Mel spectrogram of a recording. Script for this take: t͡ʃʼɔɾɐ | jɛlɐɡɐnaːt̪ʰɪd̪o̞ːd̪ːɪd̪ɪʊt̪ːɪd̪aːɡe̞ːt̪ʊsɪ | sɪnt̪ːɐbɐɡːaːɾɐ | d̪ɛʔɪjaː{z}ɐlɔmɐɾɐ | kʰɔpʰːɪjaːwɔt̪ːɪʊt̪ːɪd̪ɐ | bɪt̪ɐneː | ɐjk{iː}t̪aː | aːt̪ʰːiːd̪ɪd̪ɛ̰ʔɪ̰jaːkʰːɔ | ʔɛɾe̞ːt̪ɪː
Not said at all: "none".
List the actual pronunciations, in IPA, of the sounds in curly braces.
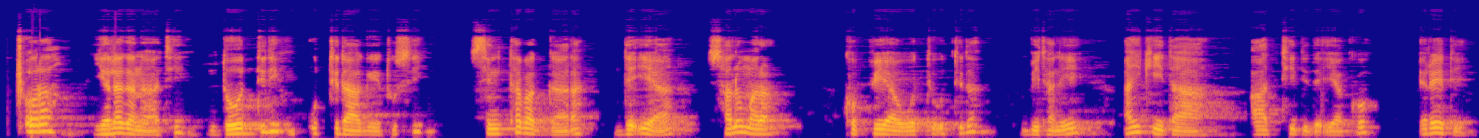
s, iː

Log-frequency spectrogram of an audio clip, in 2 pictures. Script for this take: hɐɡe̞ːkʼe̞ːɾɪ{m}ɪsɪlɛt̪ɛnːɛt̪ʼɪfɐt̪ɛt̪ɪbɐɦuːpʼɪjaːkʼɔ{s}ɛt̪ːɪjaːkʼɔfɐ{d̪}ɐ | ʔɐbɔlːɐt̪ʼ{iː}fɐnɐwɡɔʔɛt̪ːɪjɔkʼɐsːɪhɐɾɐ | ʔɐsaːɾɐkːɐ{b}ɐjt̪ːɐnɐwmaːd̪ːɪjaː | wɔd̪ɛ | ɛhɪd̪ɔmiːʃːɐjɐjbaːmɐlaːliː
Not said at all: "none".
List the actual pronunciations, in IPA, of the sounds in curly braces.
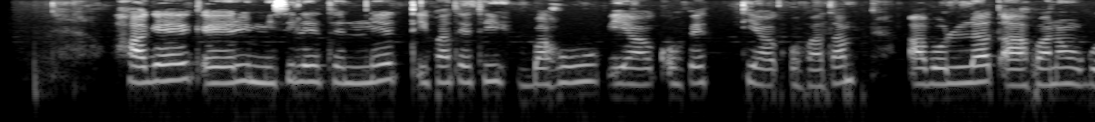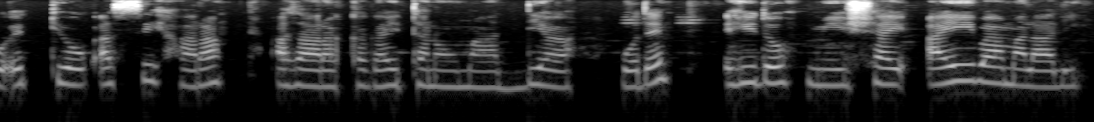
m, f, t̪, aː, ɡ

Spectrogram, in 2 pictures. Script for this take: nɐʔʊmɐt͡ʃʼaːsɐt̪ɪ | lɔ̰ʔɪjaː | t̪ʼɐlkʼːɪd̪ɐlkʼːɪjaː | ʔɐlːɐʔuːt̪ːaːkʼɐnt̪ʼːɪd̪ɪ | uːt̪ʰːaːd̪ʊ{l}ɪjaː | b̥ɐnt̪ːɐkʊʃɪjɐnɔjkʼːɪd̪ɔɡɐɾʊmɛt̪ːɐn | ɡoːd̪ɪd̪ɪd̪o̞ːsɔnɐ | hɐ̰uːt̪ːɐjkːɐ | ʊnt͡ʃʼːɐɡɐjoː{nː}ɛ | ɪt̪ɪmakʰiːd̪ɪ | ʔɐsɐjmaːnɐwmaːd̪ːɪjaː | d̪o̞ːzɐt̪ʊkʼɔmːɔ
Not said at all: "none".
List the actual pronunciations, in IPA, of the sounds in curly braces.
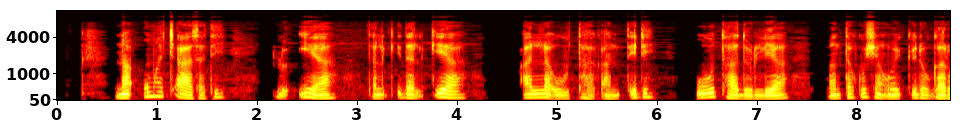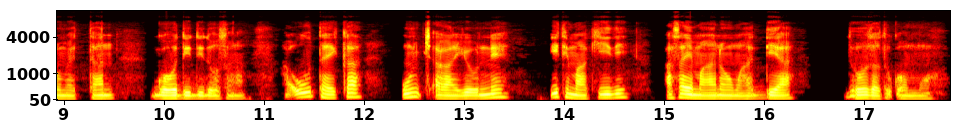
lː, nː

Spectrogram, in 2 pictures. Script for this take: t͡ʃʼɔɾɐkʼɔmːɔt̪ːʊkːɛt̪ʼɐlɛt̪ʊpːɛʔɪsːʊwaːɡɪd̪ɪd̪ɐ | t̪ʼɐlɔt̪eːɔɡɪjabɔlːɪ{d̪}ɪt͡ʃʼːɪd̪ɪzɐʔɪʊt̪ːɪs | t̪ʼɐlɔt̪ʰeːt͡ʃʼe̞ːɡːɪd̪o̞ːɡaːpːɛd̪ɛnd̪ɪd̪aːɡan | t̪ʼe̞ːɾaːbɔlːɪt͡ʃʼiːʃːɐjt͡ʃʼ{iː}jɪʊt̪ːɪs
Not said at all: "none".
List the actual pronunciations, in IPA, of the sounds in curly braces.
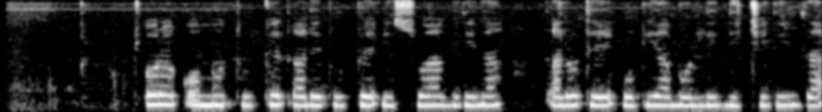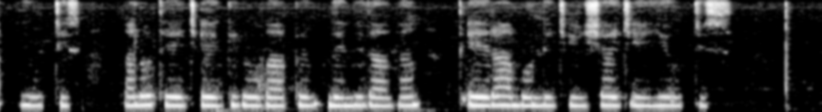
d̪, iː

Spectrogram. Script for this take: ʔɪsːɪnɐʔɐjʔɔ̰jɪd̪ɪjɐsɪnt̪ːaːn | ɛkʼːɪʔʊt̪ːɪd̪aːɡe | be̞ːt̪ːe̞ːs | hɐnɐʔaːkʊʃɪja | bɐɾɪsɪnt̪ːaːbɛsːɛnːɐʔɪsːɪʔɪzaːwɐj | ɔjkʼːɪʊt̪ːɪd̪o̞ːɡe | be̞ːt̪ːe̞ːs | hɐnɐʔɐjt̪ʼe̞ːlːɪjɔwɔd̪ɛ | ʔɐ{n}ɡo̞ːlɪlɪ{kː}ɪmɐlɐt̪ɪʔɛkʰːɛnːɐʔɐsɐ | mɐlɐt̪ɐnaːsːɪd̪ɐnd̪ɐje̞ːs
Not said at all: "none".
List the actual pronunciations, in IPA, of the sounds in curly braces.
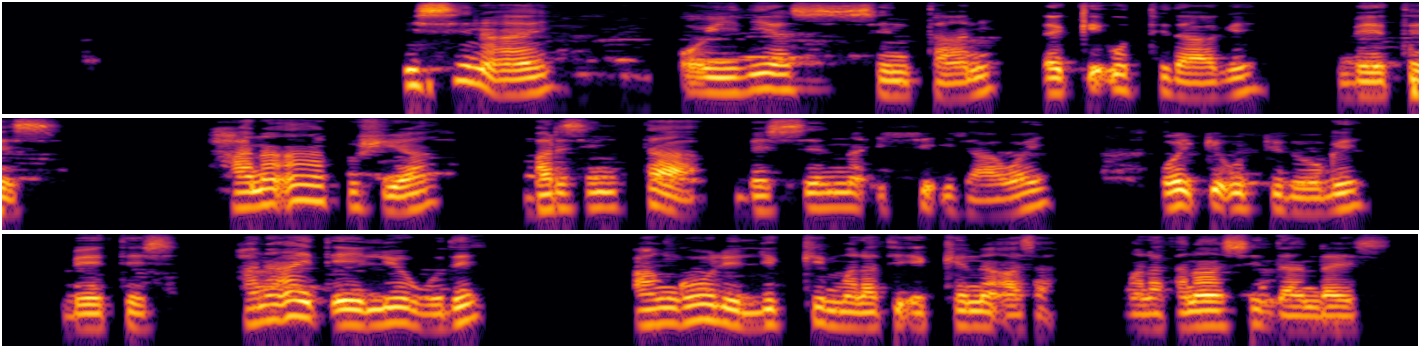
ŋ, kː

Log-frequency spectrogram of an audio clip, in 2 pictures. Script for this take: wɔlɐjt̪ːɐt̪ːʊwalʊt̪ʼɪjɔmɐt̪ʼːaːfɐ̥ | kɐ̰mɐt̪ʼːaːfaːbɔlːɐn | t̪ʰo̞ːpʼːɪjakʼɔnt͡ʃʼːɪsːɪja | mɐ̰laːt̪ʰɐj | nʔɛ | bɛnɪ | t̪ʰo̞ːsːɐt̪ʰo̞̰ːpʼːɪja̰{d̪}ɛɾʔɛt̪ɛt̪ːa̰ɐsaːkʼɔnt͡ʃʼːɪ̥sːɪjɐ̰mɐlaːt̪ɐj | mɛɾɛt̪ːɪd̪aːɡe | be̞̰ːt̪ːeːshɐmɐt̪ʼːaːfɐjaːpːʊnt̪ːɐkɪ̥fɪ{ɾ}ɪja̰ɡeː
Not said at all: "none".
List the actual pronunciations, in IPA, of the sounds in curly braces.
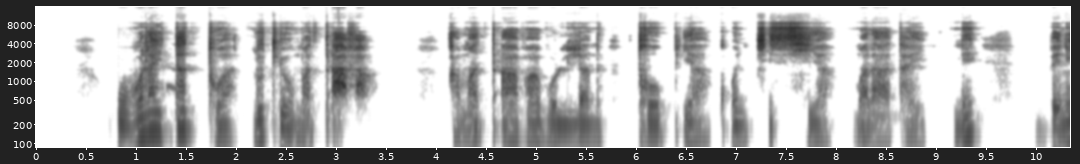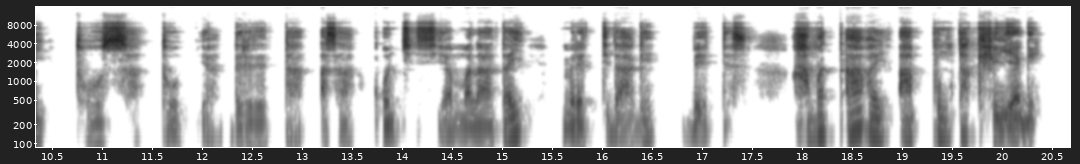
d̪, l

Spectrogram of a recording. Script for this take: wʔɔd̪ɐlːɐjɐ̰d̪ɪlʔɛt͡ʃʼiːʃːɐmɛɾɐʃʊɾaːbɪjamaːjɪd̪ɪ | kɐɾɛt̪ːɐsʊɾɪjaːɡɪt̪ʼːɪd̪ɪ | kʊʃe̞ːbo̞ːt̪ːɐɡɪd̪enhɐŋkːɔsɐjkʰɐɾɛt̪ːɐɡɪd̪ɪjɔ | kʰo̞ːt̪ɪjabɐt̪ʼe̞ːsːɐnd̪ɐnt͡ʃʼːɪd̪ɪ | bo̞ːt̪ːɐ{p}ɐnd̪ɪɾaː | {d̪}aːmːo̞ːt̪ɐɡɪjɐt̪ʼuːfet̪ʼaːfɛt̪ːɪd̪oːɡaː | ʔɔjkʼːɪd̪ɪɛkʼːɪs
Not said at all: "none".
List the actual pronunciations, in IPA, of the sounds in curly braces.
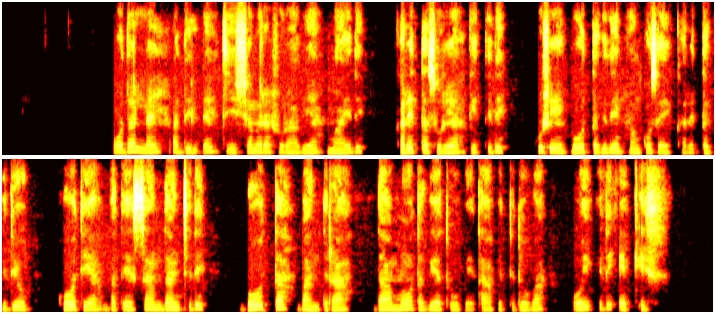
b, d̪

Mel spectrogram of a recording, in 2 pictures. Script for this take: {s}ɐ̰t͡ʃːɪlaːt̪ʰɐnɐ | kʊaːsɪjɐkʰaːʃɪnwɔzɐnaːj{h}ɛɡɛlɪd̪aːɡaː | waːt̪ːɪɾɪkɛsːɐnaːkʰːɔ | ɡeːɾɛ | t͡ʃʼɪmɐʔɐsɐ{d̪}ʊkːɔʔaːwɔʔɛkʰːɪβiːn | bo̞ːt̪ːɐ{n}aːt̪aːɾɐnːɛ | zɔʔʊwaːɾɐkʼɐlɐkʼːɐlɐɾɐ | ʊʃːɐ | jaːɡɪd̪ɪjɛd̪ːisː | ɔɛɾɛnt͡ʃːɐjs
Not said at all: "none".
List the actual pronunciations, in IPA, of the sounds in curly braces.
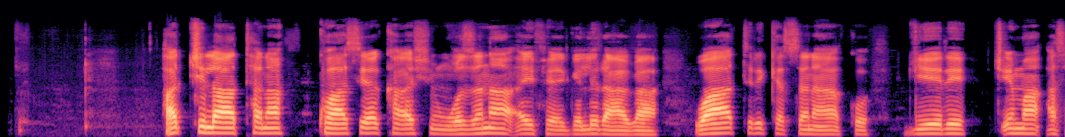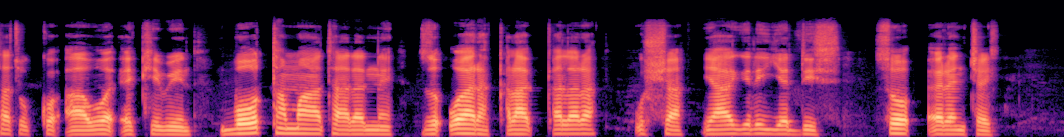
h, f, t̪, m

